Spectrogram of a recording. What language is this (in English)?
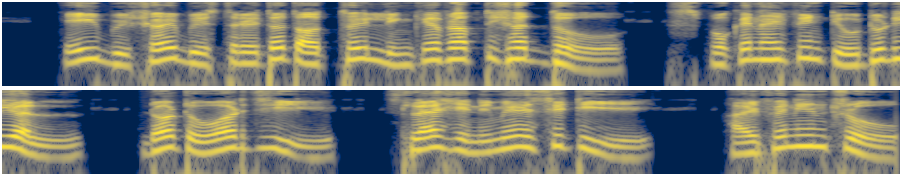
Bangla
